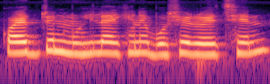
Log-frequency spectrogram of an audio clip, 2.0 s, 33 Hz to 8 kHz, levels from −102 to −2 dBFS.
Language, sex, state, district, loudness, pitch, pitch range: Bengali, female, West Bengal, Alipurduar, -16 LUFS, 255 Hz, 240-260 Hz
